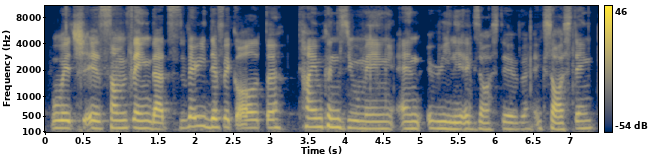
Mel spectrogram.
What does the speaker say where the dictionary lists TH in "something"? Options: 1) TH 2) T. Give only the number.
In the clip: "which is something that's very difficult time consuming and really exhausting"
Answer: 1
